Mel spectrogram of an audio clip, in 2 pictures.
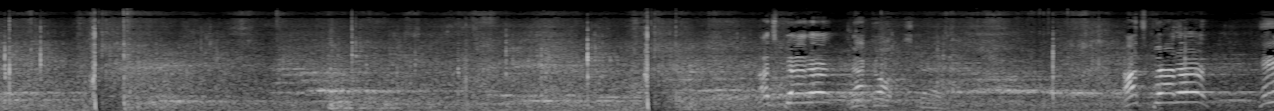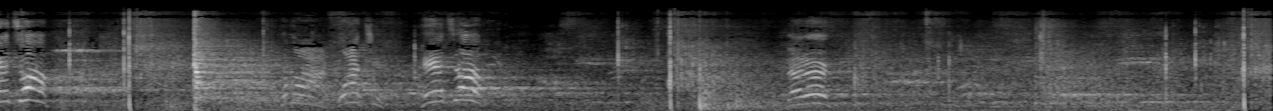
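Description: A hockey stick slaps pucks in sharp cracks.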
